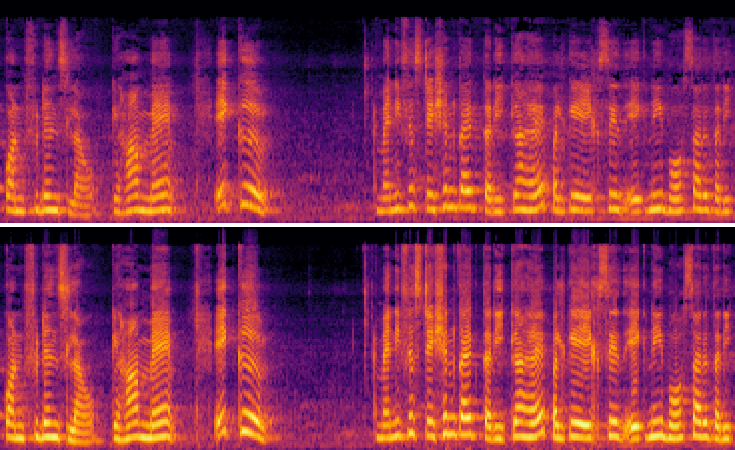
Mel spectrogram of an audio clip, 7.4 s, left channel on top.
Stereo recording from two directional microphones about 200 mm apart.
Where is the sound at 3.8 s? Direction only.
40° right (ahead or behind).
